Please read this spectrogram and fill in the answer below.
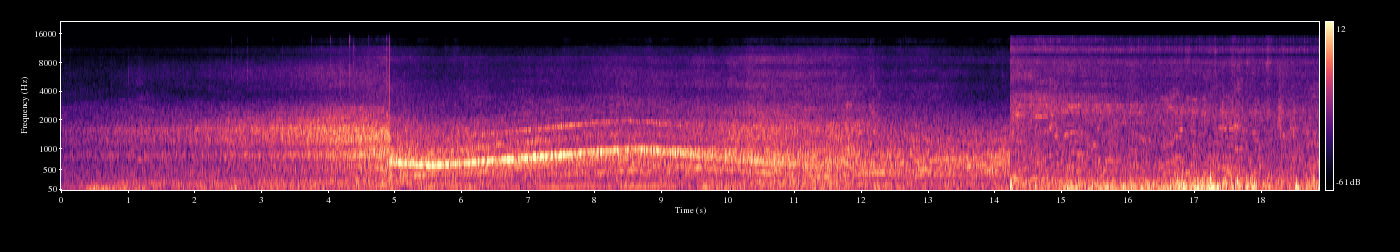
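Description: Civil-defence air-raid siren wailing, its pitch gliding slowly up and then back down. It starts abruptly about five seconds in and breaks off about fourteen seconds in, with rumbling street noise and wind on the microphone around it.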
